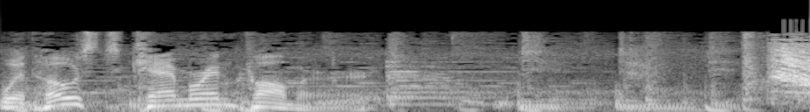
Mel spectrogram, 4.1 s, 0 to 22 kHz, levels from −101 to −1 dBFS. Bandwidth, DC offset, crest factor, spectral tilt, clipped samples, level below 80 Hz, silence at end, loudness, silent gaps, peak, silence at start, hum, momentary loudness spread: 12 kHz; under 0.1%; 18 dB; -4.5 dB/octave; under 0.1%; -32 dBFS; 0 s; -18 LUFS; none; 0 dBFS; 0 s; none; 15 LU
